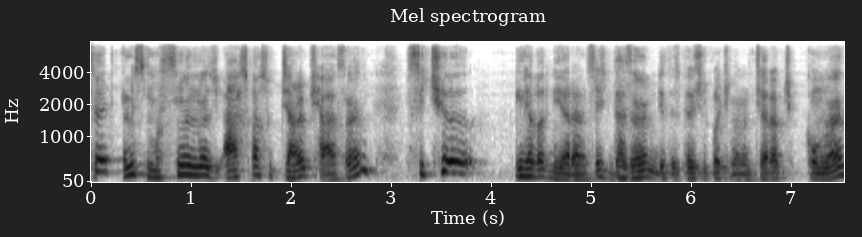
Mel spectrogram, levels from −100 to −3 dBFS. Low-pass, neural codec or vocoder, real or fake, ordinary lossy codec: 7.2 kHz; codec, 24 kHz, 3 kbps, HILCodec; fake; none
